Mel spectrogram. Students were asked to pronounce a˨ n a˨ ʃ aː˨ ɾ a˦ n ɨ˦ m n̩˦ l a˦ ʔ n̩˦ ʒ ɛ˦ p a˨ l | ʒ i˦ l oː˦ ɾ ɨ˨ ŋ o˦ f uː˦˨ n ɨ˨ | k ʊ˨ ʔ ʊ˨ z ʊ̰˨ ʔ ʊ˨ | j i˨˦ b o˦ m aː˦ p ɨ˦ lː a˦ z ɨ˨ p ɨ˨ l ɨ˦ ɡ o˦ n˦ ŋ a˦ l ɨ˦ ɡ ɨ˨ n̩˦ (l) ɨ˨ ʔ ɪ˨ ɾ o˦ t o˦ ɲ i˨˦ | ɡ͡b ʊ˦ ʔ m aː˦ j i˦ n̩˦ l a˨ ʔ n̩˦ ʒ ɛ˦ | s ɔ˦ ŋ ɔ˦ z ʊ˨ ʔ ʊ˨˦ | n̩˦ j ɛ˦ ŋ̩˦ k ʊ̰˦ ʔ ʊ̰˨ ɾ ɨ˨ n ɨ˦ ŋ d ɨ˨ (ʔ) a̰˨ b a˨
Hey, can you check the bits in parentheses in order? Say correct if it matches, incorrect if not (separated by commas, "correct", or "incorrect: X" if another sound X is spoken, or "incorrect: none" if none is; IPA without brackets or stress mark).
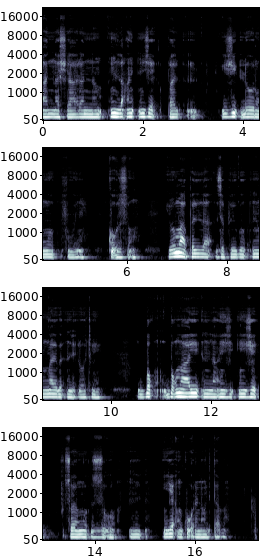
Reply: correct, incorrect: t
